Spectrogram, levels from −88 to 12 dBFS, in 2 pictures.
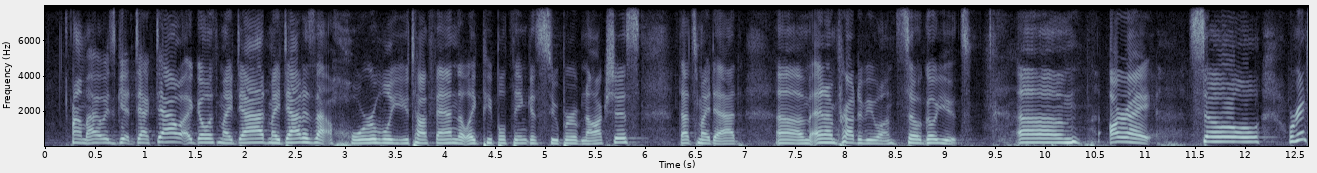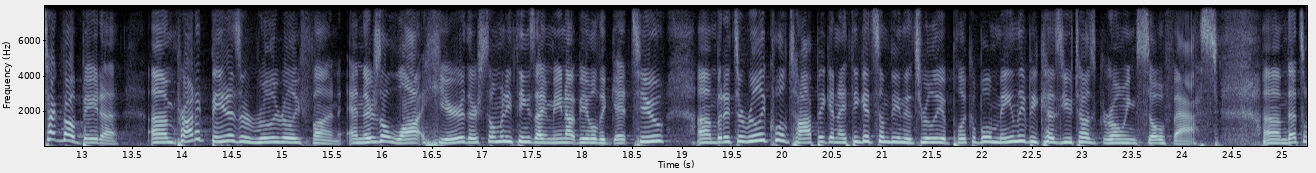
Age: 20-39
